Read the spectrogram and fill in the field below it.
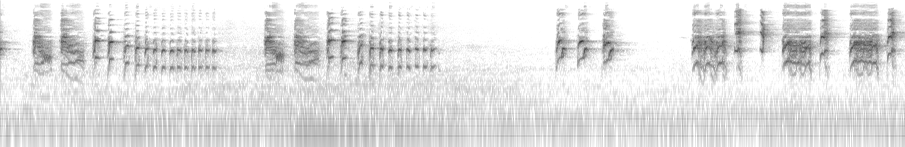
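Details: Long-tailed shrike in lively song full of fill-in material, used to draw other shrikes into song. Rattling series of fast, repeated whistled notes sounds twice, followed by sharp chips and then loud, harsh, buzzy notes.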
